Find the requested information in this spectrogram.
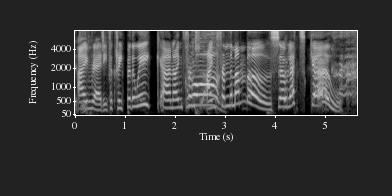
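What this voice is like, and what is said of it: Put-on Welsh accent. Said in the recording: “This is like a Welsh podcast ... I'm going to be doing this accent ... So we're not doing the accent.”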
